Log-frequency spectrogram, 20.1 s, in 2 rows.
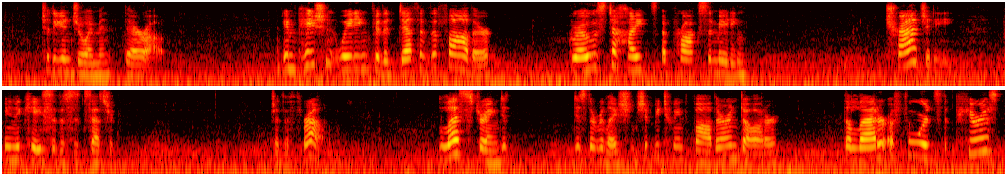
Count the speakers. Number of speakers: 1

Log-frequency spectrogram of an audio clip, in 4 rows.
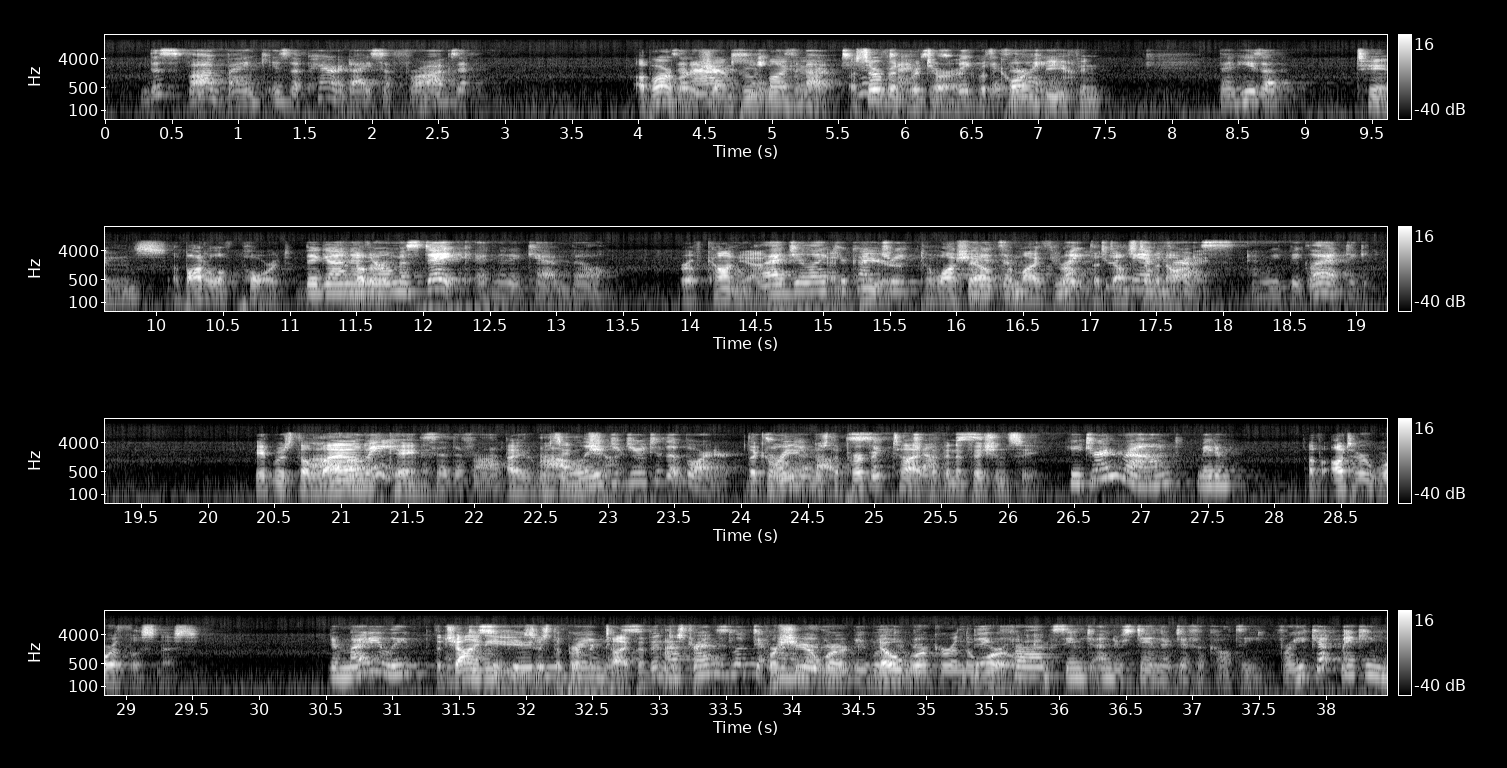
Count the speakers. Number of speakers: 2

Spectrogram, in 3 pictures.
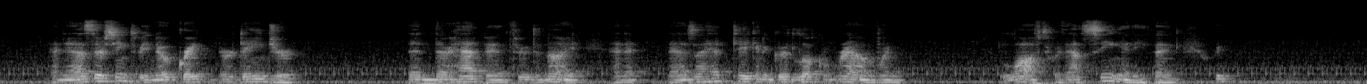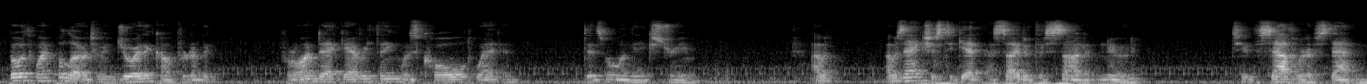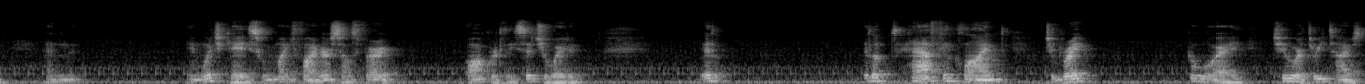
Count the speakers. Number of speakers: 1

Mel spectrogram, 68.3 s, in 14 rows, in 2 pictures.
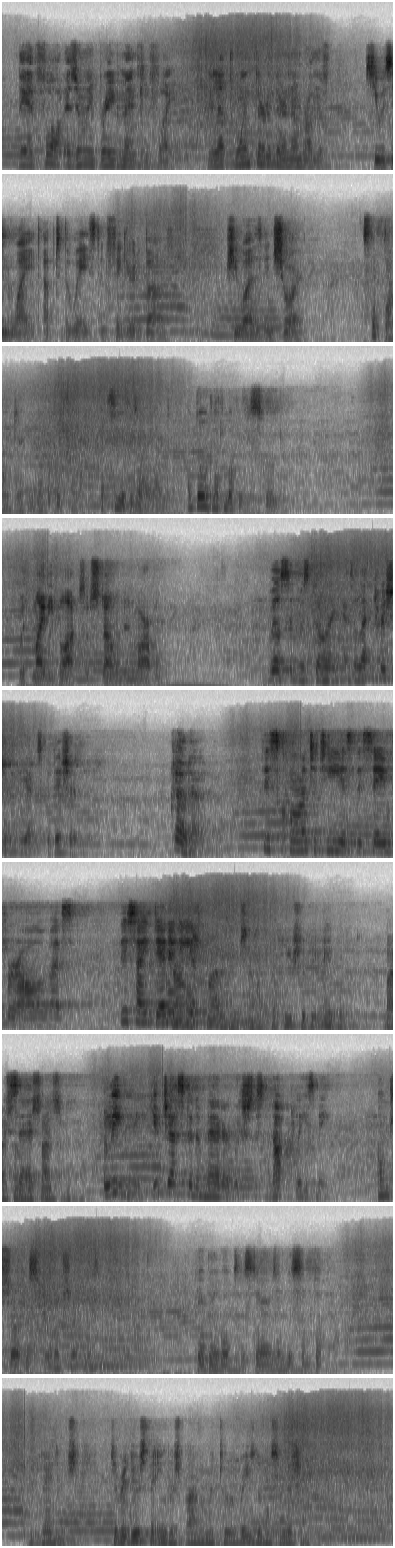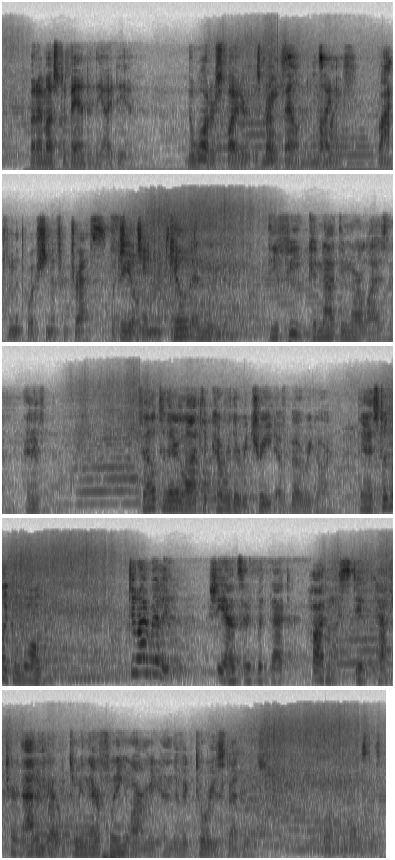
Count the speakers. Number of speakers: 7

